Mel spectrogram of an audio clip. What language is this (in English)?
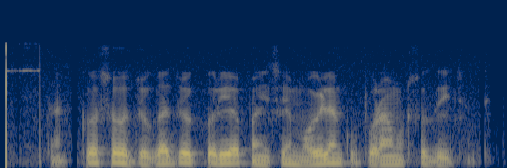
Odia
